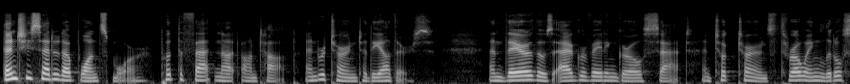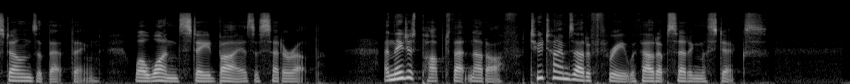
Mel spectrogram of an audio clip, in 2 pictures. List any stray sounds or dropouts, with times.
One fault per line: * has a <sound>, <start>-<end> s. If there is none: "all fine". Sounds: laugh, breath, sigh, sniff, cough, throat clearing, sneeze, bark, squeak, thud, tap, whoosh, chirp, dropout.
all fine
